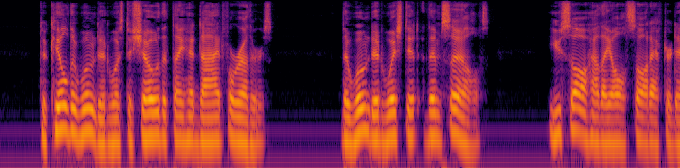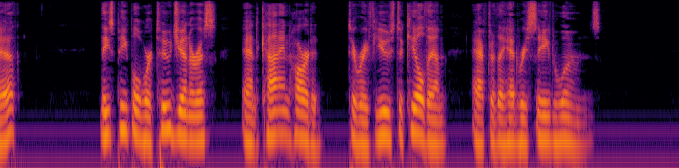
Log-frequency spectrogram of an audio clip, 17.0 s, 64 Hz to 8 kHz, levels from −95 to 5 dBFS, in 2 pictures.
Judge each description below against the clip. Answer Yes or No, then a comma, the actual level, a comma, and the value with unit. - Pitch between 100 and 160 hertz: Yes, medium, 140 Hz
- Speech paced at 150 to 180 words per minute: Yes, average, 155 wpm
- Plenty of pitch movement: No, average, 3.2 semitones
